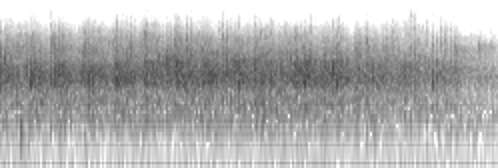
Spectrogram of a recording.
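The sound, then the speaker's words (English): A church audience applauds in a dense, even patter that holds steady for several seconds before thinning slightly near the end. “Why don't you give them a hand?”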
